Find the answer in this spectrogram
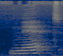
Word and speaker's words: knit: so when we write the word knit it also starts like the word no it has a silent K or in the word me it has a silent K so it's just kind of weird when you see the K and together that K is going to be silent right like I knew the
